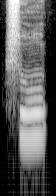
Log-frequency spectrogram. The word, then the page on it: 熟: shú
